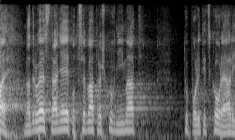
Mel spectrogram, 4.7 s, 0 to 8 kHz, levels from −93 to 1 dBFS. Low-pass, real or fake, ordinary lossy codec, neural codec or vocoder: 7.2 kHz; real; MP3, 64 kbps; none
